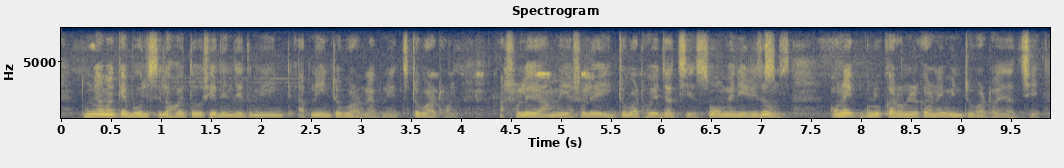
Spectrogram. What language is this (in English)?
Bangla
